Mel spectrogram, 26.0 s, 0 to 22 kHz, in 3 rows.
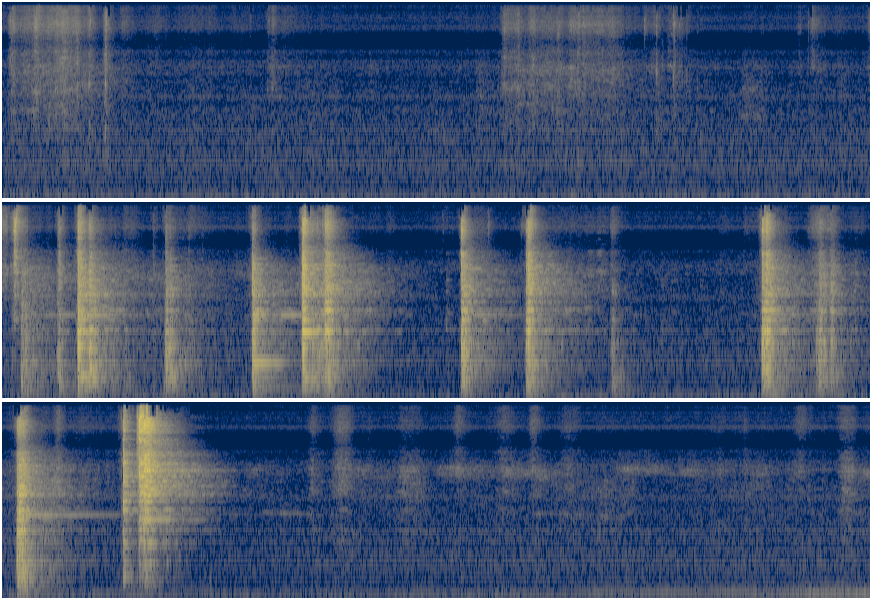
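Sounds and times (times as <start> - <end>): steel bars clanking: 16.2 - 19.7.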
